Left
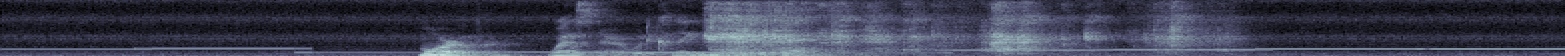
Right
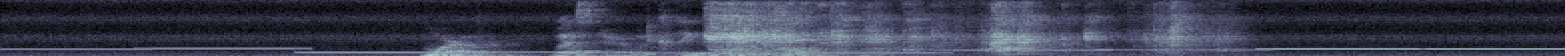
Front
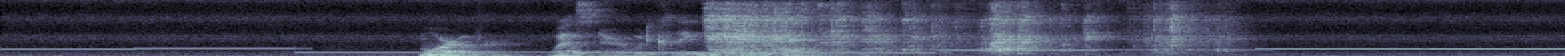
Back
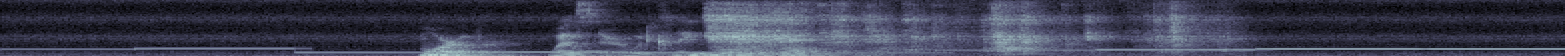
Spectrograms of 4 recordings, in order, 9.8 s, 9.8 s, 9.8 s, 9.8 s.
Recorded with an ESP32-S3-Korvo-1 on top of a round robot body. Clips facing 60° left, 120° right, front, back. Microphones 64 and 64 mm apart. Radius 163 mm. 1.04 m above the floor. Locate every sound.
2.6 s a woman speaking: 85° left, 1.6 m; by 5.4 s 100° left, 3.5 m
4.4 s tearing paper: 30° right, 1.8 m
